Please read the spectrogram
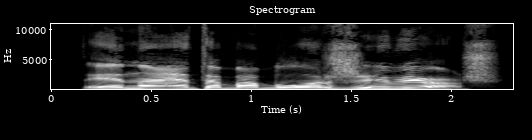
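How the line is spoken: Yelling. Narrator (Russian): заорал Джерри

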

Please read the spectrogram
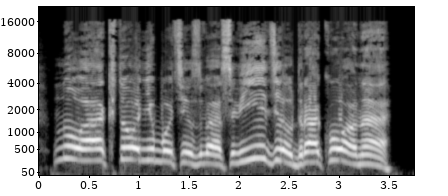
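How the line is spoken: Shout. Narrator (Russian): крикнул он

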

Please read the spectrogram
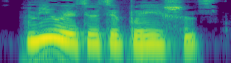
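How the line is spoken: Affectionate female voice. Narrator (Russian): сказала Мэри ласково

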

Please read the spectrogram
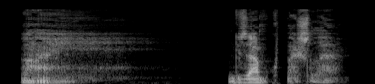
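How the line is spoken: Quiet. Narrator (Russian): тихо сообщил он

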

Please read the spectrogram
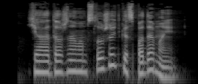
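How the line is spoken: Timid inquiry. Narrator (Russian): осведомилась она, робко, но не хмуро

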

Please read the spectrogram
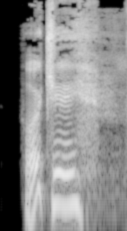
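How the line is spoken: Loud sigh. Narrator (Russian): Фабиан громко вздохнул

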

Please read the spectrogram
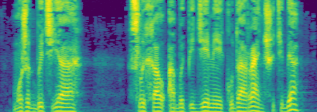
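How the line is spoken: Whispered. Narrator (Russian): прошептал ей Леонид

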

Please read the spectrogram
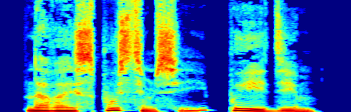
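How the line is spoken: Quiet repeat. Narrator (Russian): тихо повторила Валерия

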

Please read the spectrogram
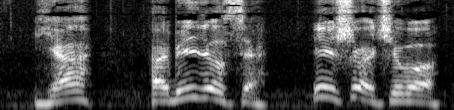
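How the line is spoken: Indignant exclamation. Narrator (Russian): воскликнул он с возмущением

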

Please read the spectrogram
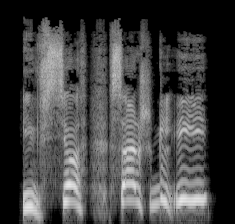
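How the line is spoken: Nearly shouted. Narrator (Russian): Последнее слово он едва не выкрикнул

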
